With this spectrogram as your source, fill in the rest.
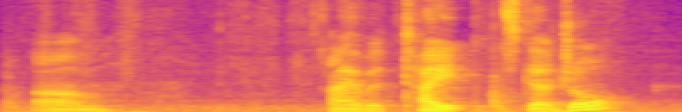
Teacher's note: You're going to stress on the schedule, and tight is going to be shorter. So, and because we have a T followed by a consonant sound, we're going to use stopped T here.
